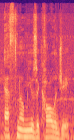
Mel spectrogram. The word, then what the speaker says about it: ethnomusicology: He was a pioneer in the field of ethnomusicology. Ethnomusicology, that's a 7-syllable barn burner of a word.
